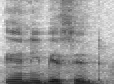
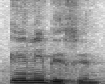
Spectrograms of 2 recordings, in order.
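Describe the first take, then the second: No difference in how they are said.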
